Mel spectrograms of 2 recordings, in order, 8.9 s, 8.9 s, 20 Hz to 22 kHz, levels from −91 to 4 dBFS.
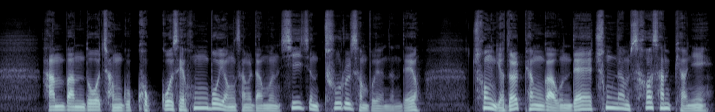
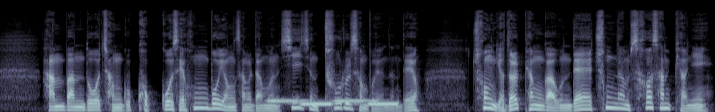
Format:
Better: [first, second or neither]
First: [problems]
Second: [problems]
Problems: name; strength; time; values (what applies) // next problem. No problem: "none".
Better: first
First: none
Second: siren; loud; from 3.5 to 5 s; peak 2 dB above the speech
